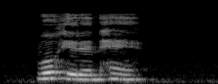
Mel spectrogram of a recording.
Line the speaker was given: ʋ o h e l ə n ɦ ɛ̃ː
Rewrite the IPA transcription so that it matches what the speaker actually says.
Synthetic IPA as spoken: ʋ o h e ɾ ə n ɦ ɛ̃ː

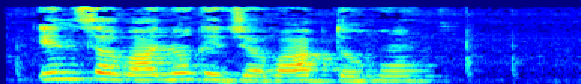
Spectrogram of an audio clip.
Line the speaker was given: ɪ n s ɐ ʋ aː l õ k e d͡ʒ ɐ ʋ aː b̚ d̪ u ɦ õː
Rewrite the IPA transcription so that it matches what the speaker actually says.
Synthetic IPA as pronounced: ɪ n s ɐ ʋ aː l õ k e d͡ʒ ɐ ʋ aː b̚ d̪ o ɦ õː

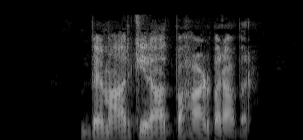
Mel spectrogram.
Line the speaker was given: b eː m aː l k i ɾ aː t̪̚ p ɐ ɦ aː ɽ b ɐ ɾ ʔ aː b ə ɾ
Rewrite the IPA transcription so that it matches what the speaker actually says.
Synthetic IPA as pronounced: b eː m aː ɾ k i ɾ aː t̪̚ p ɐ ɦ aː ɽ b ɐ ɾ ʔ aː b ə ɾ

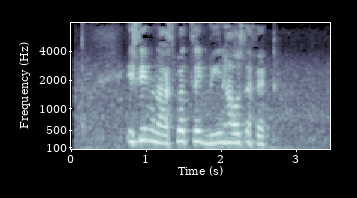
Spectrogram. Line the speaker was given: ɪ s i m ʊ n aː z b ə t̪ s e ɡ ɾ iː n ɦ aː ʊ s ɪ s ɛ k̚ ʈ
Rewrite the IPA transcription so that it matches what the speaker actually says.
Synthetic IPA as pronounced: ɪ s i m ʊ n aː s b ə t̪ s e ɡ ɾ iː n ɦ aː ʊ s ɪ f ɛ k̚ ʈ

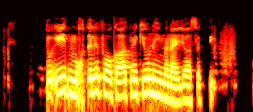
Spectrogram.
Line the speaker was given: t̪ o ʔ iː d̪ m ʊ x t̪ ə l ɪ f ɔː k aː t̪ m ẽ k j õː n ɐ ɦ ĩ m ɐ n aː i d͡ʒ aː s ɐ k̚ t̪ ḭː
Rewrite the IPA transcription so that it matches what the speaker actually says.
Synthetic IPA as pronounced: t̪ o ʔ iː d̪ m ʊ x t̪ ə l ɪ f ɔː k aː t̪ m ẽ k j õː n ɐ ɦ ĩ m ɐ n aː i d͡ʒ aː s ɐ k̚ t̪ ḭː

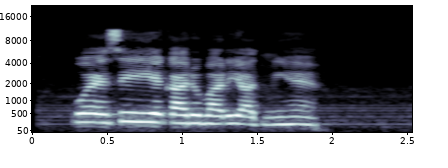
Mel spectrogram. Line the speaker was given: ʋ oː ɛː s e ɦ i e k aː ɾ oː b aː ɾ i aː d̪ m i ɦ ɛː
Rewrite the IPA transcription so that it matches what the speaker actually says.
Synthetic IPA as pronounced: ʋ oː ɛː s e ɦ i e k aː ɾ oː b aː ɾ i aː d̪ m i ɦ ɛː

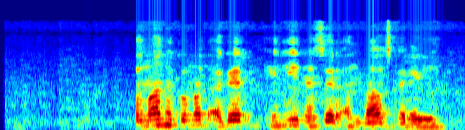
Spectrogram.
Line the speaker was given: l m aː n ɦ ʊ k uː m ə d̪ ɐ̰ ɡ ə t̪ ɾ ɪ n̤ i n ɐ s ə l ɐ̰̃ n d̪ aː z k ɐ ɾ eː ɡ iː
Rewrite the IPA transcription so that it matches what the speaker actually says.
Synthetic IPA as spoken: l m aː n ɦ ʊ k uː m ə t̪ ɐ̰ ɡ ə ɾ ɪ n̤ i n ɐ z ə ɾ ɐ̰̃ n d̪ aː z k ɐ ɾ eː ɡ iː

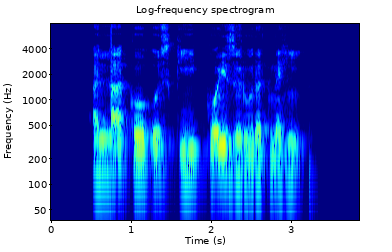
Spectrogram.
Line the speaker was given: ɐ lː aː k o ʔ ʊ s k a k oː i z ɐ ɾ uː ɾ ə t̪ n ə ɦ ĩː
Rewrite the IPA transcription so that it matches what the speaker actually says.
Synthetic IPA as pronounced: ɐ lː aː k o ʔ ʊ s k i k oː i z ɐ ɾ uː ɾ ə t̪ n ɐ ɦ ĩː

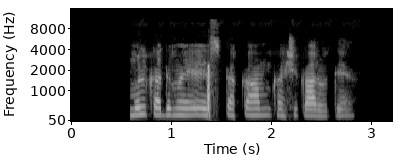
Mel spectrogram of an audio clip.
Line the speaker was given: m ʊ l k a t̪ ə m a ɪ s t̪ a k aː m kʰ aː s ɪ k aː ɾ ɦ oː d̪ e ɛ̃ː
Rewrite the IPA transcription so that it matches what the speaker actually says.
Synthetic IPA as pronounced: m ʊ l k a d̪ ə m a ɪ s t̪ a k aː m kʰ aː ʃ ɪ k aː ɾ ɦ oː t̪ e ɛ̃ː

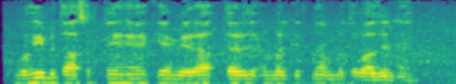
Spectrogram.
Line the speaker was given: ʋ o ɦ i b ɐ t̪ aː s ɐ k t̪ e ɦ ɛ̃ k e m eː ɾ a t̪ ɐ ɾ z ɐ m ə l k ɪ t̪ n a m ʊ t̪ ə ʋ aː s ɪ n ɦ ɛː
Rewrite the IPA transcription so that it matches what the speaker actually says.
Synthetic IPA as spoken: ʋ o ɦ i b ɐ t̪ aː s ɐ k t̪ e ɦ ɛ̃ k e m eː ɾ a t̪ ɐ ɾ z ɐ m ə l k ɪ t̪ n a m ʊ t̪ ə ʋ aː z ɪ n ɦ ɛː

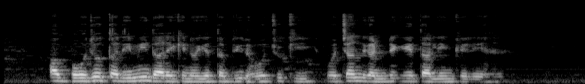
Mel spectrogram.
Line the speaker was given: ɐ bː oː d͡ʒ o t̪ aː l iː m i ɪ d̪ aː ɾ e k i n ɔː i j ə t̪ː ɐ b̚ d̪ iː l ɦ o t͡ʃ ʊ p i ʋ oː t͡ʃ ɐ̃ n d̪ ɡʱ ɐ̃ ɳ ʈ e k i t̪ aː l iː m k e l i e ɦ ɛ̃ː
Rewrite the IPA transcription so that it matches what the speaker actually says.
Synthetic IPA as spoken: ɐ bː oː d͡ʒ o t̪ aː l iː m i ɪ d̪ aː ɾ e k i n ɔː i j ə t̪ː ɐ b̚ d̪ iː l ɦ o t͡ʃ ʊ k i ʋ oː t͡ʃ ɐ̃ n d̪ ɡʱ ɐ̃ ɳ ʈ e k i t̪ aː l iː m k e l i e ɦ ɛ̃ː

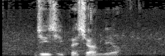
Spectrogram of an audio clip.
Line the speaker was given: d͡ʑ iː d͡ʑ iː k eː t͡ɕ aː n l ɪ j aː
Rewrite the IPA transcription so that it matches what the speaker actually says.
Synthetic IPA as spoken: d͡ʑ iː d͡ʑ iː p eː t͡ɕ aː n l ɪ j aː

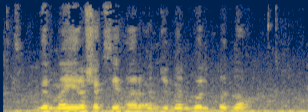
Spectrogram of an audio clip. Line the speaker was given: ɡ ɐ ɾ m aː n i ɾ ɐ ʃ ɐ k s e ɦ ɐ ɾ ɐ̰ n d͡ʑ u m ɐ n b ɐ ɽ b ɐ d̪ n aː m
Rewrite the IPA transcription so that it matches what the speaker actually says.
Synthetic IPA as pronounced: ɡ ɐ ɾ m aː i ɾ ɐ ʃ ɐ k s e ɦ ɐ ɾ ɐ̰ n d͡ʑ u m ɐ n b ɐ l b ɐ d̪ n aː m

